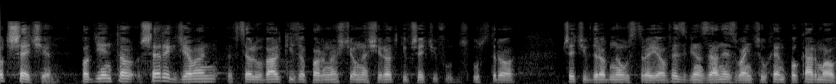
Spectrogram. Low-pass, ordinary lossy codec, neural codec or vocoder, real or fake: none; none; none; real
